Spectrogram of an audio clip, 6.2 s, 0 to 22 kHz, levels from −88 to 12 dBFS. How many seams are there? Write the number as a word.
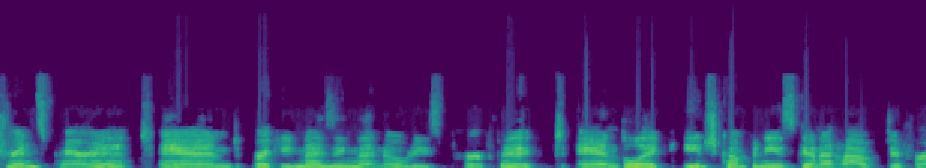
one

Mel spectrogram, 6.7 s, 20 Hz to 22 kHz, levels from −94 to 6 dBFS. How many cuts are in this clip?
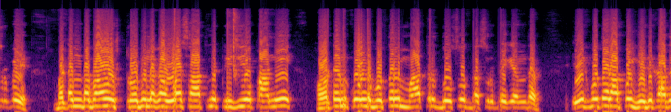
zero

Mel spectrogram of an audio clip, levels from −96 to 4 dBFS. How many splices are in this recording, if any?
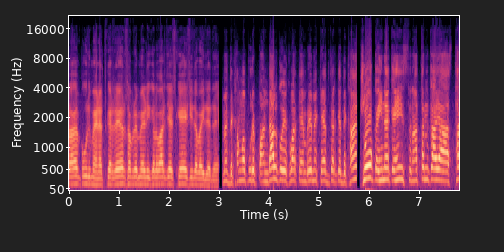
two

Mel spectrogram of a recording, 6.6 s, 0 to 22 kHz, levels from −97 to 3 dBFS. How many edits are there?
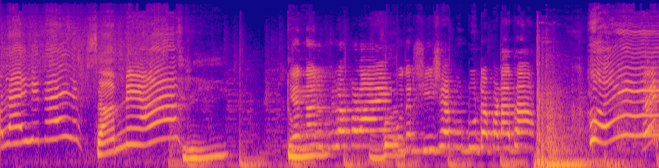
zero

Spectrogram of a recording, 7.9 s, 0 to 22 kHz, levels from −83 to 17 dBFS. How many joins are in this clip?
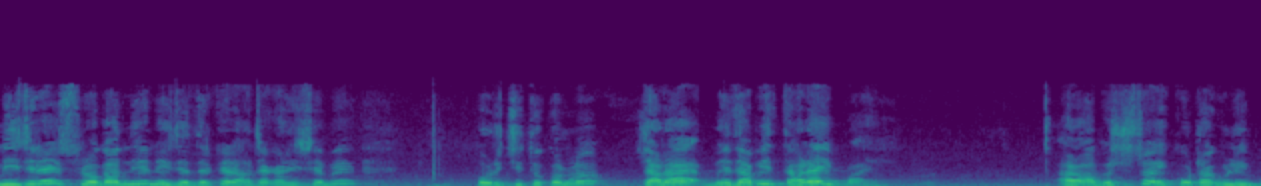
one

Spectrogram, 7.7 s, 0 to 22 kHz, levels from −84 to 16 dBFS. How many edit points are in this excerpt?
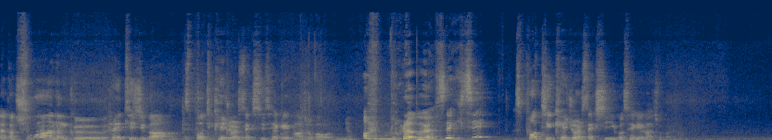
zero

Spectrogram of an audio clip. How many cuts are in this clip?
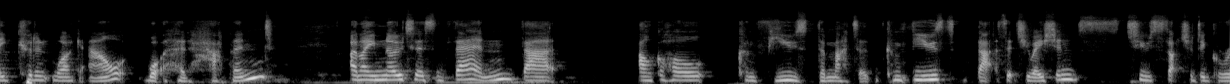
zero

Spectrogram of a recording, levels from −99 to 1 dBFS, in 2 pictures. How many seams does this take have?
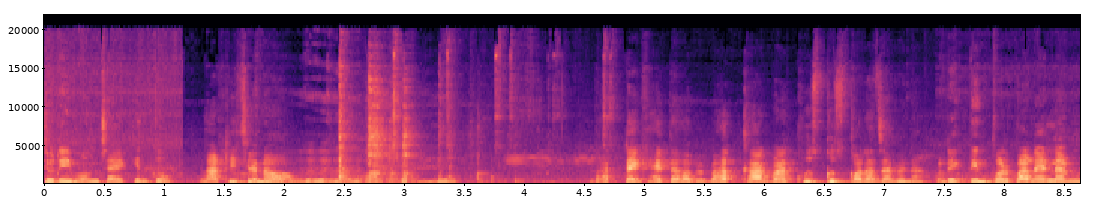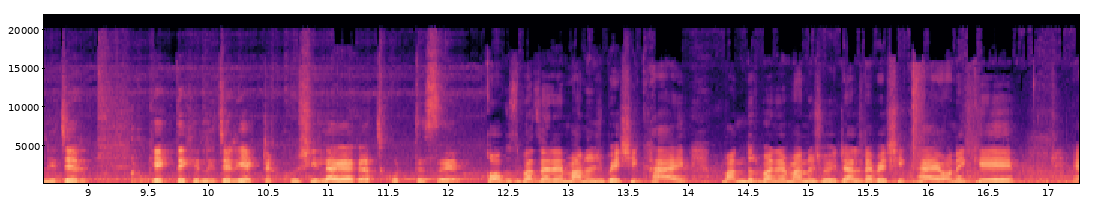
three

